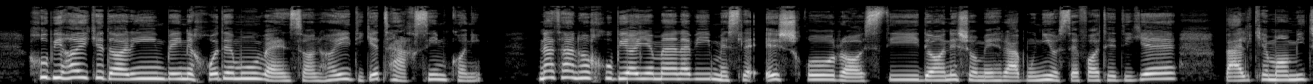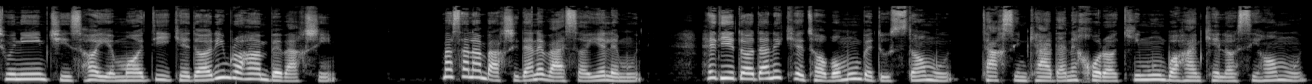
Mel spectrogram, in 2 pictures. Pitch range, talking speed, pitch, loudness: 180-250 Hz, 115 wpm, 210 Hz, -14 LUFS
